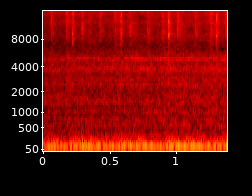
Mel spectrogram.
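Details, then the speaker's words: 1971 Chevrolet El Camino V8, cold start after long sitting: deep lumpy idle with faint sharp puffs ticking with the firing, an exhaust leak from the header gasket at the back of the head; header to be pulled. "i know i did just crank it though got a little exhaust stick i'm gonna pull this header off"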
